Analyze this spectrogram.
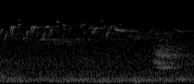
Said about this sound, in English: I got distracted by the little birds. There's little birds flying around, hopping about.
